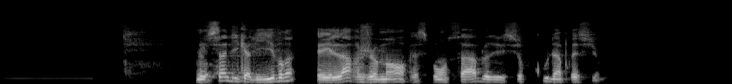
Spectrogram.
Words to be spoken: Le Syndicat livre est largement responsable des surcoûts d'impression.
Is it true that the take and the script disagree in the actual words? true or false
false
